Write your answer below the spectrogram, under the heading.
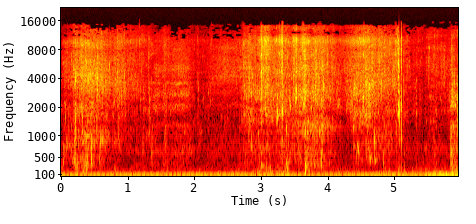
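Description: Small fishing boat on the water: a steady low rumble with scattered light knocks and clicks, busiest around the middle.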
